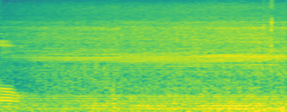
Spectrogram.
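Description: Cors-Air Black Bull single-cylinder two-stroke engine driving the pusher propeller of a flexwing microlight trike, running steadily under power in flight.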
